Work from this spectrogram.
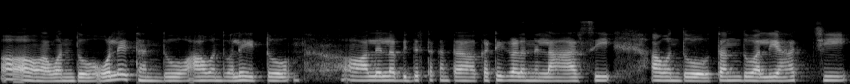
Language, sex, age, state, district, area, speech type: Kannada, female, 30-45, Karnataka, Koppal, rural, spontaneous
